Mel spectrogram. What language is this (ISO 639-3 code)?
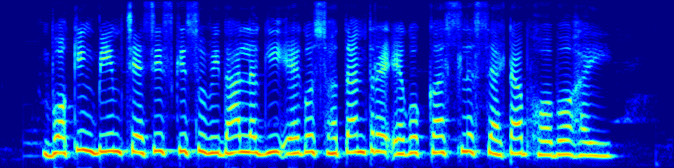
mag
